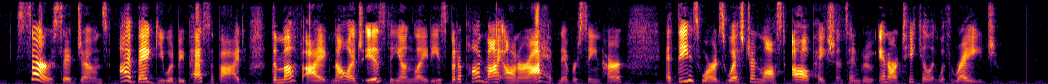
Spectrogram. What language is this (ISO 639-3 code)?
eng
